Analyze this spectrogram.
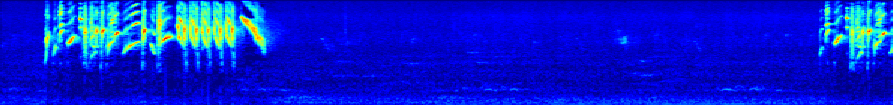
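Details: European goldfinch song: a dense two-second jumble of liquid twitters and buzzy notes, several seconds of quiet, then the twittering resumes.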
